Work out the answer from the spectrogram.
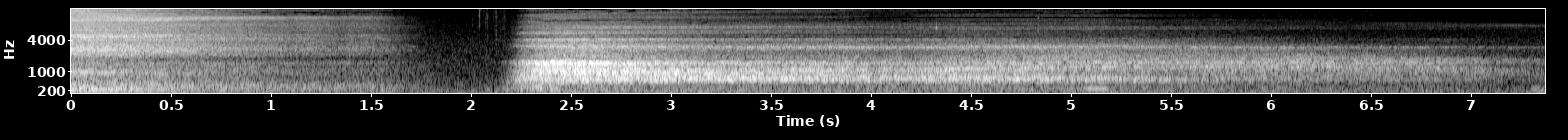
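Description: Deep breathing during a hands-over-heart meditation practice: a long, airy breath fades away, a brief silence follows, then a second full, hissing breath swells up and slowly trails off.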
